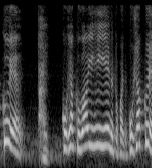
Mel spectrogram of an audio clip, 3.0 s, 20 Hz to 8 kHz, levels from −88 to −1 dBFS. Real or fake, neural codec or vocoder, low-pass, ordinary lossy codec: fake; autoencoder, 48 kHz, 32 numbers a frame, DAC-VAE, trained on Japanese speech; 7.2 kHz; none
